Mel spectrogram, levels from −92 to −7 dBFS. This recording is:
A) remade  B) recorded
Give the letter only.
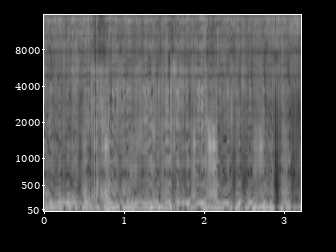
A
